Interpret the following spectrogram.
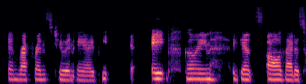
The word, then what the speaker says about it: AIP: How do folks pronounce AIP as ape or as IP to rhyme with sip and dip? And the answers are ape, ape, ape, ape, ape, smiley face.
